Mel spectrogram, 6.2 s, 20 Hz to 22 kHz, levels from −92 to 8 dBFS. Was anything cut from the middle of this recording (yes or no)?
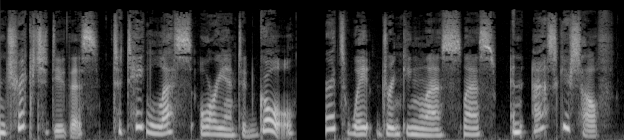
yes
